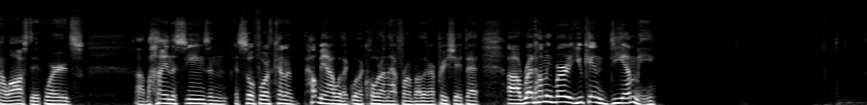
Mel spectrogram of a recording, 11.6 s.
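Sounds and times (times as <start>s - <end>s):
speech: 0.0s - 8.8s
computer keyboard typing: 10.8s - 11.5s.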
